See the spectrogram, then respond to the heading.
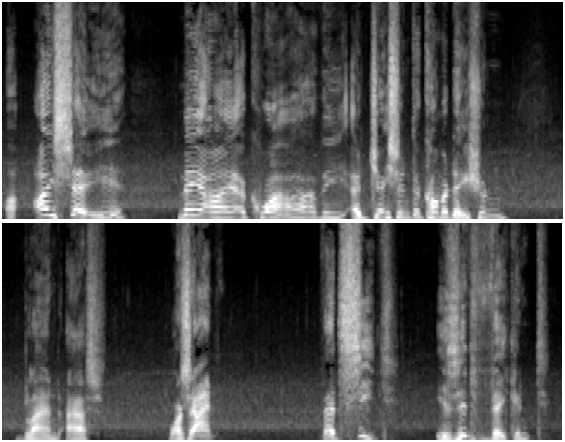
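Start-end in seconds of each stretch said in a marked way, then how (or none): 0.1-5.1 high-voiced English gent, lofty accent; over-polite request in a lofty British accent; lofty, clipped British accent. A narrator's reading. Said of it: "in his lofty, clipped accent". 7.3-7.7 lightly voiced Brooklyn fan, pitched up; puzzled ballpark fan. A narrator's reading. Gruff fan answers puzzling stranger. 8.8-11.1 put-on high English gent's clipped accent; lofty British accent. A narrator's reading. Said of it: "in his lofty, clipped accent".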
